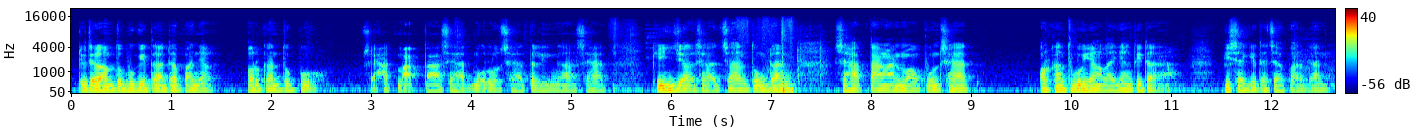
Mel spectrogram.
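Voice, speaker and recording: Guy w hosting a culture channel, gravelly hoarse voice, kinda sick sounding, explains stuff informally. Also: on the low side, steady tone, normal speed, darkish tone. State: hoarse, under the weather. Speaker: host of a heirloom dagger culture channel. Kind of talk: informal explanatory presentation to viewers.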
